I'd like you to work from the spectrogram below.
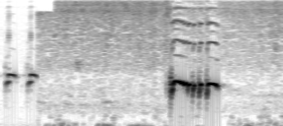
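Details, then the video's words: Two short coos from a local zebra dove in song, then a louder rolling phrase of rapid linked notes. Low thumping sounds are heard behind. "Perkutut Lokal Gacor"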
